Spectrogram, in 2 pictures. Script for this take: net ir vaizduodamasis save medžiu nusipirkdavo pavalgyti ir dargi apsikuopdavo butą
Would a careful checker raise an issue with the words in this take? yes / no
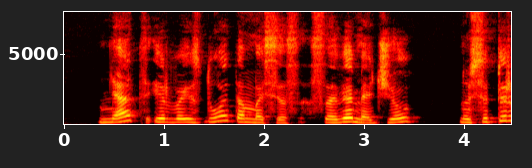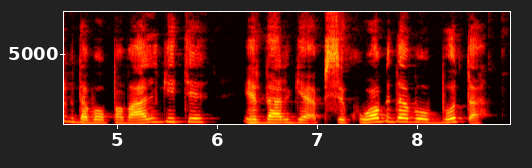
no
